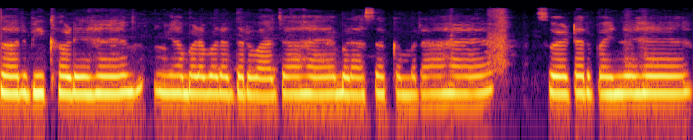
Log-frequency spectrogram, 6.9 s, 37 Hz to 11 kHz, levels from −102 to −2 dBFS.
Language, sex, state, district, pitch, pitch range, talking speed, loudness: Hindi, female, Chhattisgarh, Sarguja, 245 Hz, 245-250 Hz, 130 wpm, -13 LUFS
